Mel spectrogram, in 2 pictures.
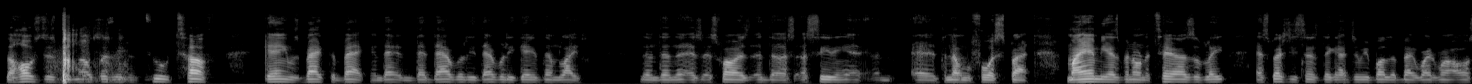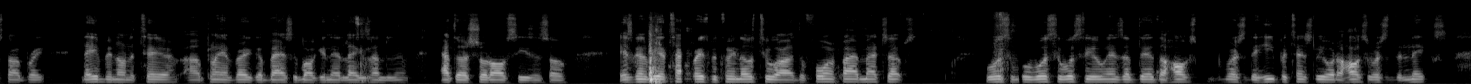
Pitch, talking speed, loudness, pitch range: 115 Hz, 240 wpm, -29 LUFS, 110-120 Hz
